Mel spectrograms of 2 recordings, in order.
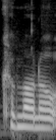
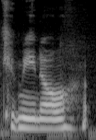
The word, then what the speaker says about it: Kimono: the first coat of kimono over I said Camino earlier but I said it wrong anyway it's very nice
